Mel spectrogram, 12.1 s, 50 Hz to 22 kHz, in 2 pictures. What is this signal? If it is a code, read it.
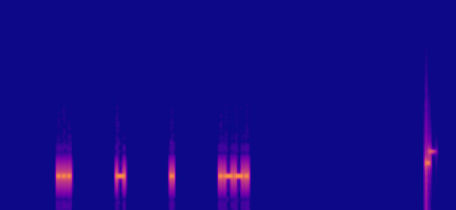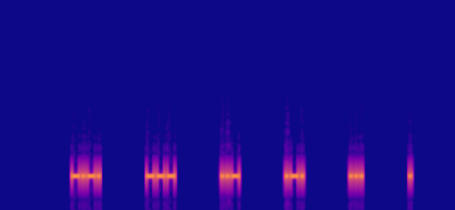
Morse code, heard as a keyed tone, about 36 wpm, spaced as for 12 wpm, 700 Hz. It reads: STEP COURSE
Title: 6x Character Spacing - Top 500 Words - 35wpm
